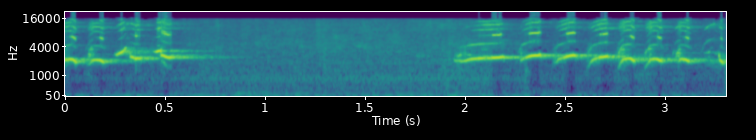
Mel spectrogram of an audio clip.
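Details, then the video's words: White-rumped shama provoked into intense dây yến singing with continuous tail flicking; a short whistled phrase, a quiet pause, then a long string of rapid, ringing, slightly wavering whistled notes. "Chòe Lửa kéo dây yến đảo giọng đập đuôi liên tục. kích Chòe Lửa hót căng."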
